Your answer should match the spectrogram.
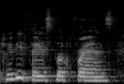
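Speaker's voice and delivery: high, quick chirpy question; bright friendly ask. Retold or imitated. Recruiting people, a high quick friendly ask. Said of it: "I said".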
